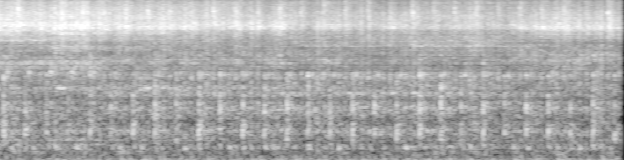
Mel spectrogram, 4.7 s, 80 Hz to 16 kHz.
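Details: BMW 328is M52 six-cylinder after S52 M3 cam swap, steady idle with a sharp regular knock about three times a second; owner set timing with tools but suspects cam timing is off, knock source unknown.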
